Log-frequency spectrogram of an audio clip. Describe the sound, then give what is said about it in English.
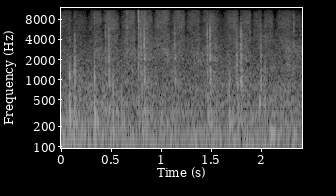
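Writing being erased from a board during a Bible lesson, faint repeated rubbing strokes in a steady, scratchy rhythm with no talk. “You got all that? Did you write all that down? Because I erased it. So if you missed it, it's gone now.”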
